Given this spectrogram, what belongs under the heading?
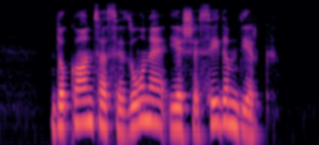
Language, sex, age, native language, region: Slovenian, female, 50-59, Slovenian, Central Slovenia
